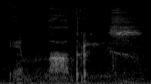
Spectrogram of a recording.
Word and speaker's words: Imladris: Imladris, with of course a trilled R.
